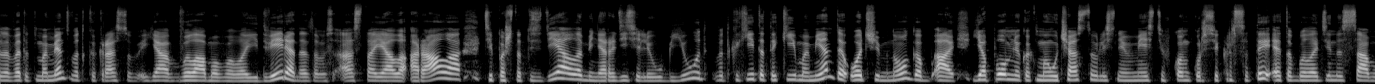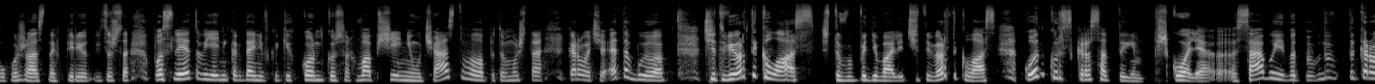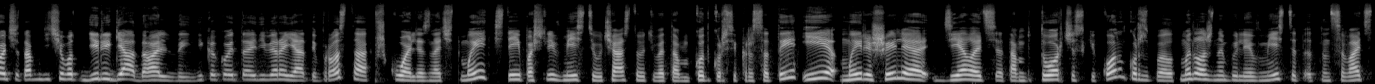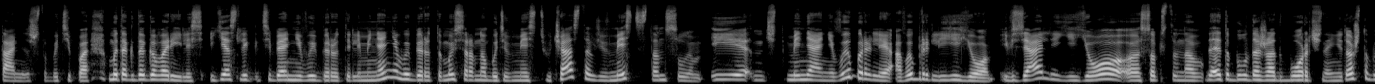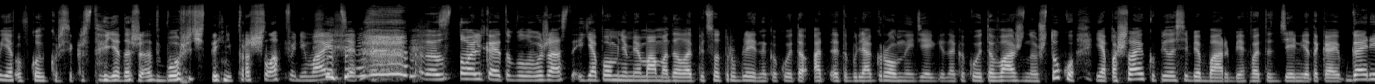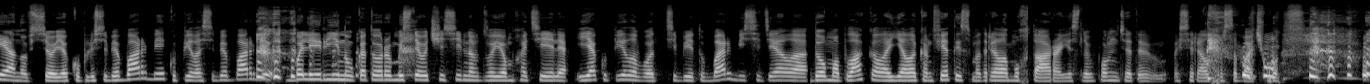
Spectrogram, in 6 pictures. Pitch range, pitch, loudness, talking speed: 180-225 Hz, 195 Hz, -21 LUFS, 175 wpm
